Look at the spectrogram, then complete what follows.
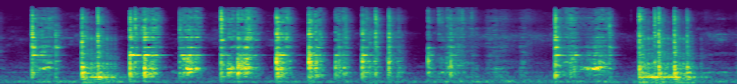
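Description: Slotted metal spoon scraping and clinking against a metal pan in quick repeated strokes, scraping the last of the jaggery syrup out onto the rice. The strokes ease off a little past the middle and come again near the end.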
